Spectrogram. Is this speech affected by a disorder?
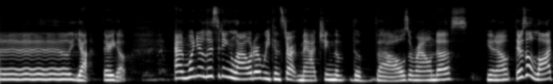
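No.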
